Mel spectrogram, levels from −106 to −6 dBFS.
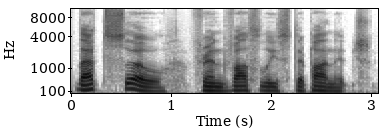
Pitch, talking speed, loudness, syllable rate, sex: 115 Hz, 100 wpm, -17 LUFS, 3.3 syllables/s, male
